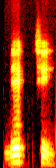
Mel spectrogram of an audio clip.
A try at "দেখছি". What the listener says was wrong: একটু ৬ টা একটু কোথাও গিয়ে লাগছে। ৬ টাকে আরেকটু ক্লিয়ার করেন।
